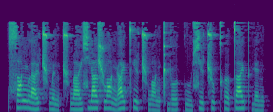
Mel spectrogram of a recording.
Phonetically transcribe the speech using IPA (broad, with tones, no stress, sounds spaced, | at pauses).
s ɑ˥ ŋ l a˧˥ ɪ̯ ʈ͡ʂʰ w ə˨˩ n ʈ͡ʂʰ w a˧˥ ɪ̯ ɕ j ä˥ ʂ w ɑ˥˩ ŋ a˥ ɪ̯ t̪ʰ i˥˩ ʈ͡ʂʰ w ɑ˨˩ ŋ pʰ j o˧˥ ʊ̯ k u˨˩ ɕ i˥˧ ʈ͡ʂ u˥˧ kʰ ɤ˥˩ t̪ a˥ ɪ̯ pʰ ɥ ɛ˨ n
